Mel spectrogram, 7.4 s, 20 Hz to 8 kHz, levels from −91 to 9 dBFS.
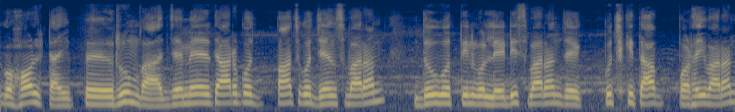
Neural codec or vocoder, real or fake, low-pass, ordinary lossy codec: none; real; 7.2 kHz; MP3, 64 kbps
